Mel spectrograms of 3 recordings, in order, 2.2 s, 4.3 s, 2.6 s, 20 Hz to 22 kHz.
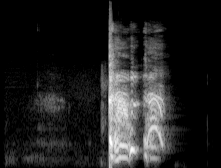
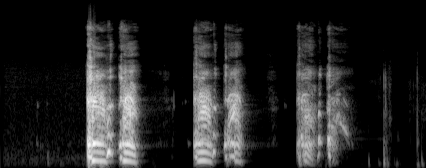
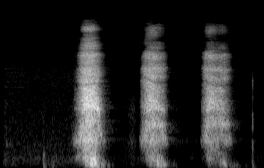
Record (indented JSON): {
  "cough_length": "2.2 s",
  "cough_amplitude": 32768,
  "cough_signal_mean_std_ratio": 0.32,
  "three_cough_length": "4.3 s",
  "three_cough_amplitude": 32767,
  "three_cough_signal_mean_std_ratio": 0.32,
  "exhalation_length": "2.6 s",
  "exhalation_amplitude": 24489,
  "exhalation_signal_mean_std_ratio": 0.32,
  "survey_phase": "beta (2021-08-13 to 2022-03-07)",
  "age": "18-44",
  "gender": "Female",
  "wearing_mask": "No",
  "symptom_runny_or_blocked_nose": true,
  "smoker_status": "Current smoker (11 or more cigarettes per day)",
  "respiratory_condition_asthma": false,
  "respiratory_condition_other": false,
  "recruitment_source": "Test and Trace",
  "submission_delay": "2 days",
  "covid_test_result": "Positive",
  "covid_test_method": "RT-qPCR",
  "covid_ct_value": 20.3,
  "covid_ct_gene": "N gene",
  "covid_ct_mean": 21.1,
  "covid_viral_load": "120000 copies/ml",
  "covid_viral_load_category": "Low viral load (10K-1M copies/ml)"
}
